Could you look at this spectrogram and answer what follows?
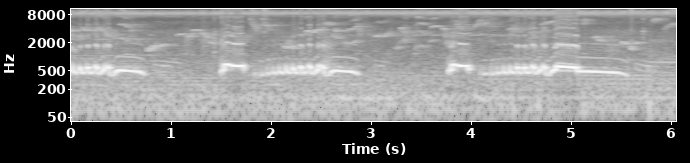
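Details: Puter dove, a local bird recorded clearly for use as a lure: a wavering trilled coo, then an abrupt high note and another rolling coo that settles into a long falling tone. Soft chirps are heard behind it.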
